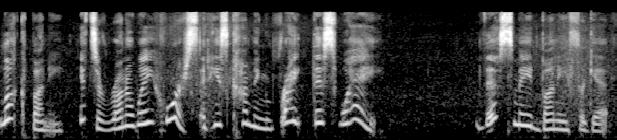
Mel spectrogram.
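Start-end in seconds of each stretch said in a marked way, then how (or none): 0.0-3.8 higher, louder and rising alarm; excited loud warning; much excited. Acted. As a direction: warn him urgently as the horse nears. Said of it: "who was much excited".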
